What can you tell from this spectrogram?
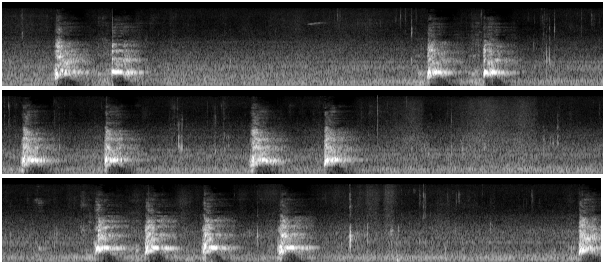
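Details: Pet corgi Angela, indoors and off her food from anticancer drug side effects, barks in short bursts of two or three sharp yaps, pausing a second or two between groups, over a low steady background hum.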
